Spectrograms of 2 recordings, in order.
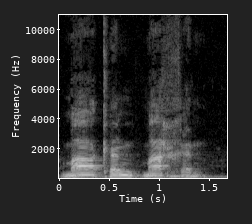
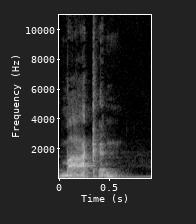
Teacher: Just the k fricative in German. Plosive in English.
